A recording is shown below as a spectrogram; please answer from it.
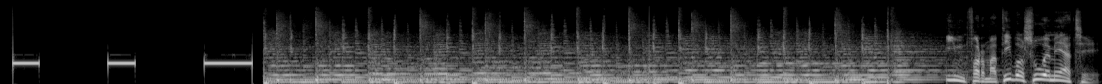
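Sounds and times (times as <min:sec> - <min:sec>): radio time signal beep: 0:02.1 - 0:02.6
theme music with drum hits: 0:02.6 - 0:09.5.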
